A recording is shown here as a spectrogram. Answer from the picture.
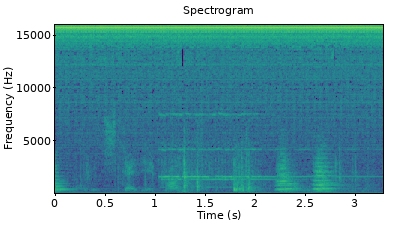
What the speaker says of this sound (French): Ça fait 12 fois que je me fais déranger par le téléphone le matin.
